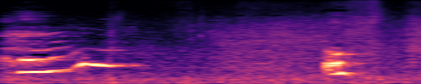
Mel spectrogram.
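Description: A high-pitched voice making two short rising calls at the start and a brief one about a second and a half in.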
